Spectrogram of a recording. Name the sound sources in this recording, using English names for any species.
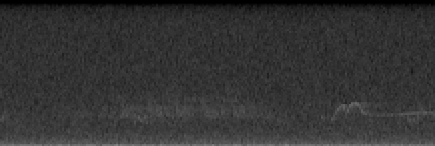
Red-eyed Vireo, Ovenbird, Eastern Wood-Pewee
